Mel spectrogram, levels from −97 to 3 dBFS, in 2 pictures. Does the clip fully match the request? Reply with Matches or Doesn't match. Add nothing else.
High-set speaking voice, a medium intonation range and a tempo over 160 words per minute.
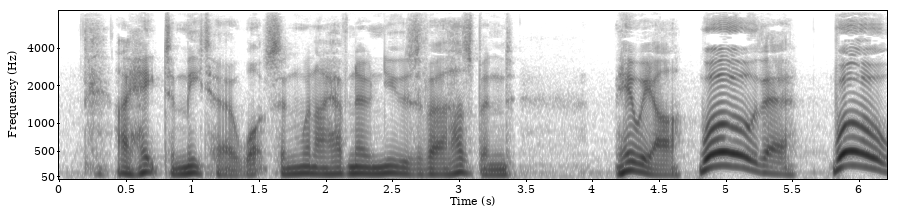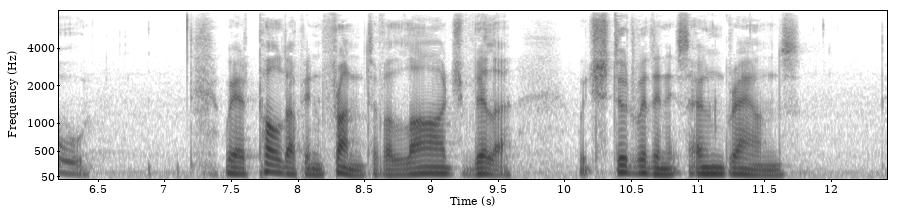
Doesn't match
